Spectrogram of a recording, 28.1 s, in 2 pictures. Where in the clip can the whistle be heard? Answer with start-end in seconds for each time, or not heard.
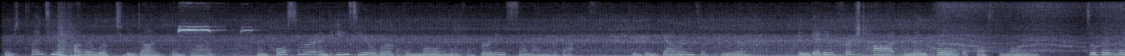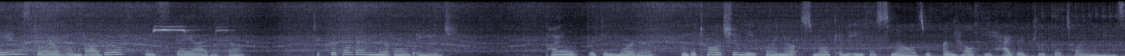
2.2-3.1, 15.9-16.9.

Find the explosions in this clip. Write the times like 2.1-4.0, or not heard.
0.7-1.9.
